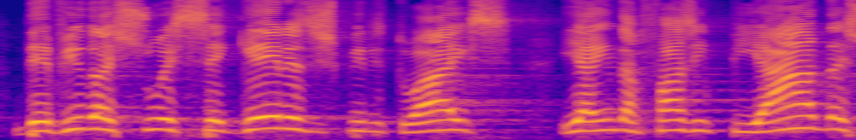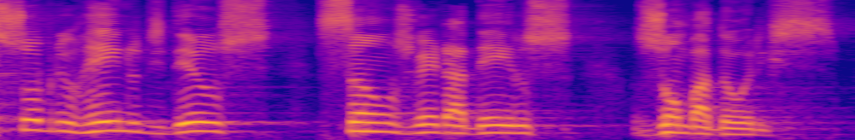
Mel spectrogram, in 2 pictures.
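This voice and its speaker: Man, Brazilian Portuguese accent, preacher, earnest sermon delivery, slow pace, long church reverb. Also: high voice. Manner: measured, earnest preaching, reads scripture aloud. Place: church sanctuary.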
